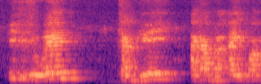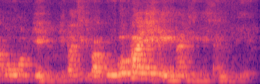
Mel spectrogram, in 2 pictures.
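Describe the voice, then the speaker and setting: A man with a Zimbabwean accent giving an impromptu political address, speaking emphatically like a storyteller and repeating phrases for effect. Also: sits high. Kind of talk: impromptu political address, mixing two languages. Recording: very echoey room, distant microphone.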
